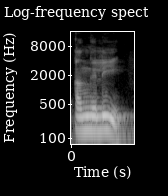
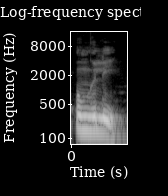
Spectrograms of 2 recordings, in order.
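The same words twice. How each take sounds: First: अंगली starting on "ang", not "ung"; misread form. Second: उंगली starting on a nasal "oo"; correct reading demo. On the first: Teacher reading out the dotted spelling, अंगली as ang-li. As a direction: open the first vowel of अंगली to a. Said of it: "अंगली पढ़ेंगे". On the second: Teacher showing correct reading, उंगली with nasal oo. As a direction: say उंगली as ung-li. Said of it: "pronunciation जब हमारा सही होगा". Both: Shown as a demonstration.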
